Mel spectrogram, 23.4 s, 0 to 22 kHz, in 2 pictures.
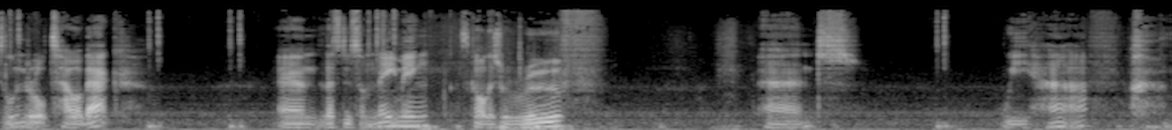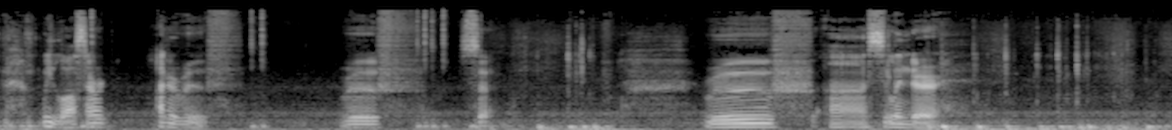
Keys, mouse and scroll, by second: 0.1 click, 1.3 click, 2.2 click, 3.7-9.4 drag, 12.5 click, 14.1 click, 15.9-23.1 drag.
